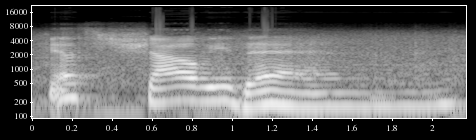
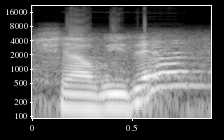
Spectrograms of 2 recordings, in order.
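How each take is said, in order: First: Slow, drawn-out repeat of the question; slower echo. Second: Said in the usual way. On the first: Shown as a demonstration. Inviting viewers to coffee, slow and drawn out. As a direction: stretch the words out as a cozy invitation.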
